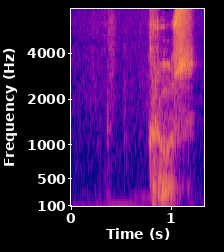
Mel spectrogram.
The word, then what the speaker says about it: cruz: nós estamos aqui é são as palavras que acabam com z n por exemplo Cruz nós dizemos Cruz em português essa z s Cruz em espanhol da Espanha seria cruz cruz tudo bem então nós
